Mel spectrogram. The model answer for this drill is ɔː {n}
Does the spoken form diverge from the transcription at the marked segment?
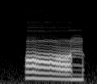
no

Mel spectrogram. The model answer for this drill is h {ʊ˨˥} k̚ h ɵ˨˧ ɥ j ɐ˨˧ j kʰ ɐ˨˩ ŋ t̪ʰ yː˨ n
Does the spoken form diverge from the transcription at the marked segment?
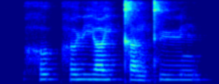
no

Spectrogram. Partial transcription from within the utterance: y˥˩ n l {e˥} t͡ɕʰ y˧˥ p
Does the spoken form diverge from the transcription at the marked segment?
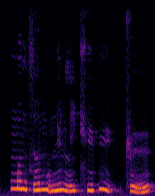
yes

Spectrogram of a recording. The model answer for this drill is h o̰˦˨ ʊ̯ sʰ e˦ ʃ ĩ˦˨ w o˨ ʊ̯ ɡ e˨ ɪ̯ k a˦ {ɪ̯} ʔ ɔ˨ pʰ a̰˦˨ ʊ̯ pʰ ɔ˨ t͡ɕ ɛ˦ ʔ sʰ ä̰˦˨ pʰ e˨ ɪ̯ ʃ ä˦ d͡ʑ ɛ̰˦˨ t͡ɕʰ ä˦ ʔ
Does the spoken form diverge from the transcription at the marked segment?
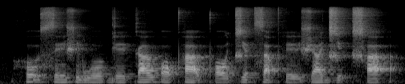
yes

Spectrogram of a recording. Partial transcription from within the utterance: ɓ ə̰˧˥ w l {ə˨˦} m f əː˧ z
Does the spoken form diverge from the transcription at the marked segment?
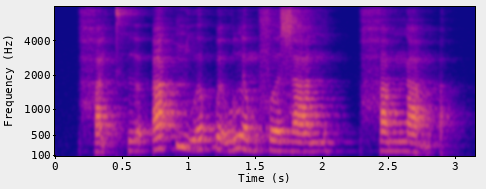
no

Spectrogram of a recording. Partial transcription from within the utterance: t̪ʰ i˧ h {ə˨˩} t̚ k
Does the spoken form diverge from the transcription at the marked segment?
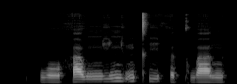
no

